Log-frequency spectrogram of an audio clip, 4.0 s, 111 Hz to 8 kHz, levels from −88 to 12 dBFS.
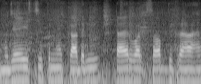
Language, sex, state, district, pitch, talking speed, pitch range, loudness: Hindi, male, Madhya Pradesh, Katni, 120 Hz, 150 wpm, 115-130 Hz, -17 LUFS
